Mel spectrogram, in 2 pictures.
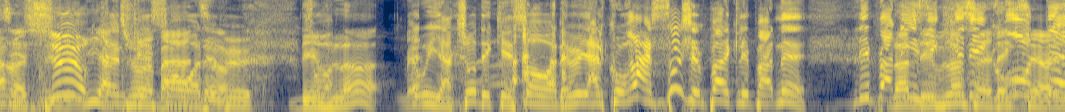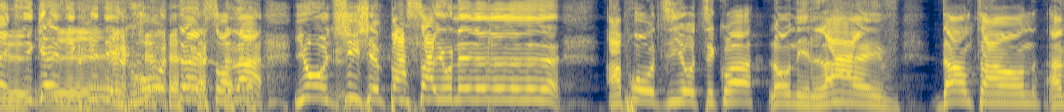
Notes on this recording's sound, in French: Une émission spéciale filmé en direct du Zoofest. Sur notre première expérience de show live.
